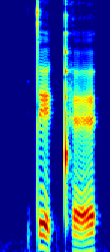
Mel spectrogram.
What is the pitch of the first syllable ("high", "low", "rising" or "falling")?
falling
